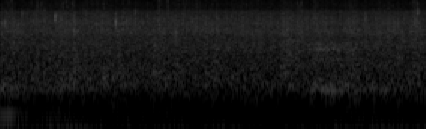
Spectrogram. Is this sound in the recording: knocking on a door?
no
